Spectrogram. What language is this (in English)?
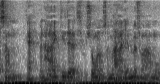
Danish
